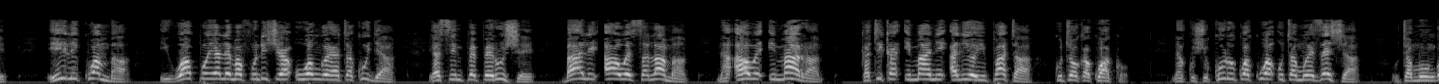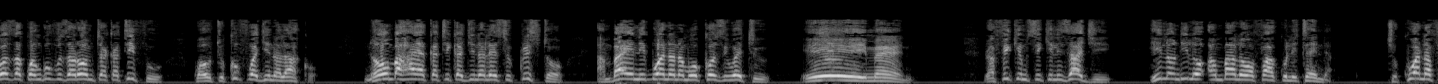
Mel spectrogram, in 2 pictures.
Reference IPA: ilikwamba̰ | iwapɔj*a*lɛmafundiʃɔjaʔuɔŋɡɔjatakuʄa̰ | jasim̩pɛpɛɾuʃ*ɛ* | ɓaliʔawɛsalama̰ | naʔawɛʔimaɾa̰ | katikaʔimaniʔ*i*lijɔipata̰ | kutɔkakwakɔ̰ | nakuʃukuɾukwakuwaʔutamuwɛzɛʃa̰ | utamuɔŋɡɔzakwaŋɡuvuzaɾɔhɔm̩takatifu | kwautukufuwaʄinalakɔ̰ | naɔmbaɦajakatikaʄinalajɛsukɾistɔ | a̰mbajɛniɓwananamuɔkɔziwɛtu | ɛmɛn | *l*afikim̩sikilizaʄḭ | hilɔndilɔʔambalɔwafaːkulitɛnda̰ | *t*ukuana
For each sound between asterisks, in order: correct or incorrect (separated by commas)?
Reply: correct, correct, incorrect, incorrect, incorrect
